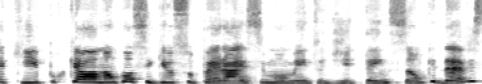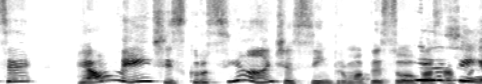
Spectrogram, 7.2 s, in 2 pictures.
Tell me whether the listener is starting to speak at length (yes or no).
yes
